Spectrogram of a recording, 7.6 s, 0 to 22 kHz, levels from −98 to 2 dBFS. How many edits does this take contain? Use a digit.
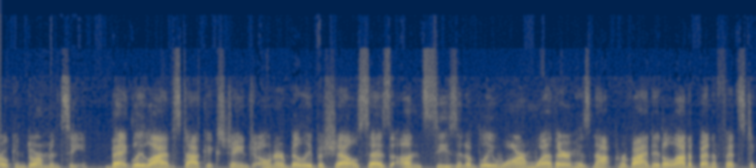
1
